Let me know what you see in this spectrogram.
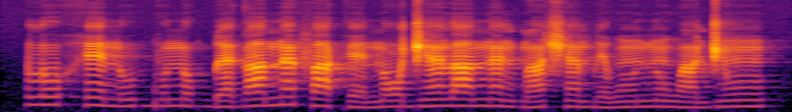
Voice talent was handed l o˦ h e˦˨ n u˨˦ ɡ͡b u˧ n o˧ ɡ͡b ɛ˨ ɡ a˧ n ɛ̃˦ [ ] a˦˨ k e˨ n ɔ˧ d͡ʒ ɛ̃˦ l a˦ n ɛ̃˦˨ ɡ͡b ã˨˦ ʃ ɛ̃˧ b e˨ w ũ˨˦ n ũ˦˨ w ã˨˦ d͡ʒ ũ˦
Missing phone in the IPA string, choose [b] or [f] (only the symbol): f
